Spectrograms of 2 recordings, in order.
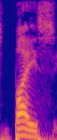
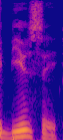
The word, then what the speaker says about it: Busey: But you mispronounced Josh's last name. It's Bice, even though it's spelled like it should be Busey.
